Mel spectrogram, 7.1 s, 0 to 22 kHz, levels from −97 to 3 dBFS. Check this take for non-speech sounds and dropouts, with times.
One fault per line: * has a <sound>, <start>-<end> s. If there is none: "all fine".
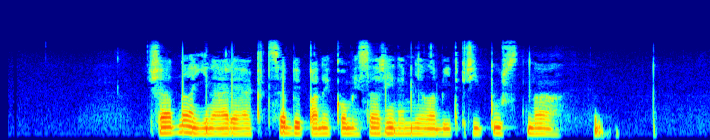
all fine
